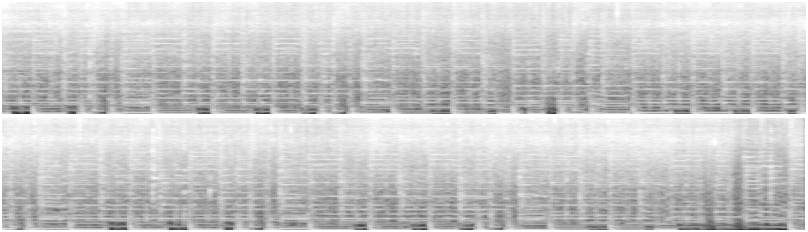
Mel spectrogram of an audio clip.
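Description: Grated chicken fritter batter sizzling in hot oil in a nonstick frying pan as spoonfuls are dropped in and spread flat. Background music plays underneath.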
